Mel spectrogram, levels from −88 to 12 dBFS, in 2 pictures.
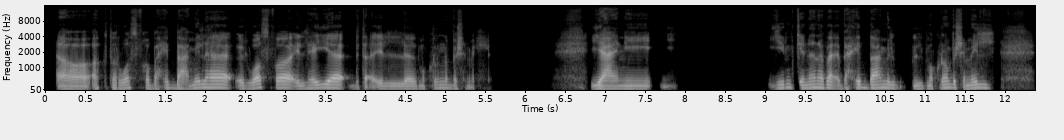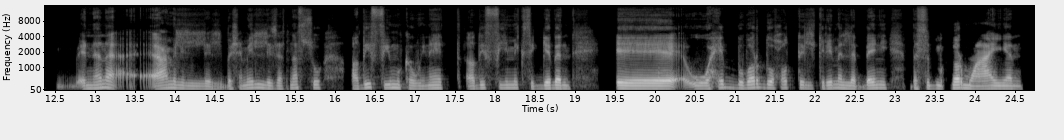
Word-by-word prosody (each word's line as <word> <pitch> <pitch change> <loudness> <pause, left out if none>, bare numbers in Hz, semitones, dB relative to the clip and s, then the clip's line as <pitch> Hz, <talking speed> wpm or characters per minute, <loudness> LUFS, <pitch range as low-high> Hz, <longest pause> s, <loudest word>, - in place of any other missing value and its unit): آه، 100 -2 -2
أكتر 125 -3 -9
وصفة 130 -1 -7
باحب 125 +1 -7
أعملها 140 +6 -1
الوصفة 140 +3 -1
اللي 110 +3 -6
هي 135 +2 0
بت - - -9
المكرونة 105 +4 -6
البشاميل. 125 -2 -12 1.3
يعني 110 -1 -2
ي - - -20 1.2
يمكن 135 0 -6
أنا 140 +1 -1
بقي 135 -5 -2
باحب 140 +3 -5
أعمل 135 -2 -2 0.2
المكرونة 115 +6 -6
بشاميل، 135 +1 -5 0.9
إن 120 +2 -1
أنا 140 +3 +3 0.5
أعمل 130 +4 +3
ال 110 -3 -4
البشاميل 120 +6 -2
ذات 110 0 -6
نفسه، 135 0 -3 0.4
أضيف 145 +7 -1
فيه 140 - -2
مكونات، 125 -2 -2 0.2
أضيف 115 +4 -2
فيه 130 0 -5
ميكس 135 -2 -4
الجبن، 120 +1 +4 0.6
آآ 115 -2 +8
وأحب 130 +5 0
برضو 140 +2 +3
أحط 140 +2 -6
الكرِيمة 125 +2 -1
اللَّبَانِي 125 +2 +2 0.3
بس 115 +2 -4
بمقدار 125 +3 +4
مُعَيَّن. 110 -1 +3
125 Hz, 105 wpm, -24 LUFS, 115-135 Hz, 1.3 s, آآ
